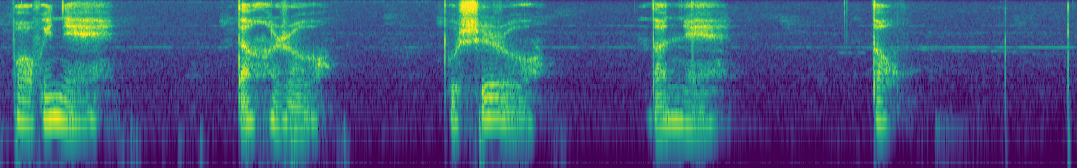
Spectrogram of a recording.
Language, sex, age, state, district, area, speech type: Manipuri, female, 30-45, Manipur, Senapati, rural, spontaneous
